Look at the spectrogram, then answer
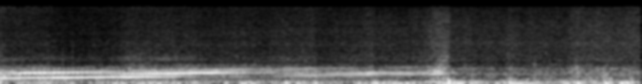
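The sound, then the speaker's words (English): A race car engine on a racetrack revs loudly and climbs steadily in pitch as the driver gives it gas to accelerate, with a heavy low rumble and a brief sharp shift partway through, no voices. “Go ahead, give it gas.”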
